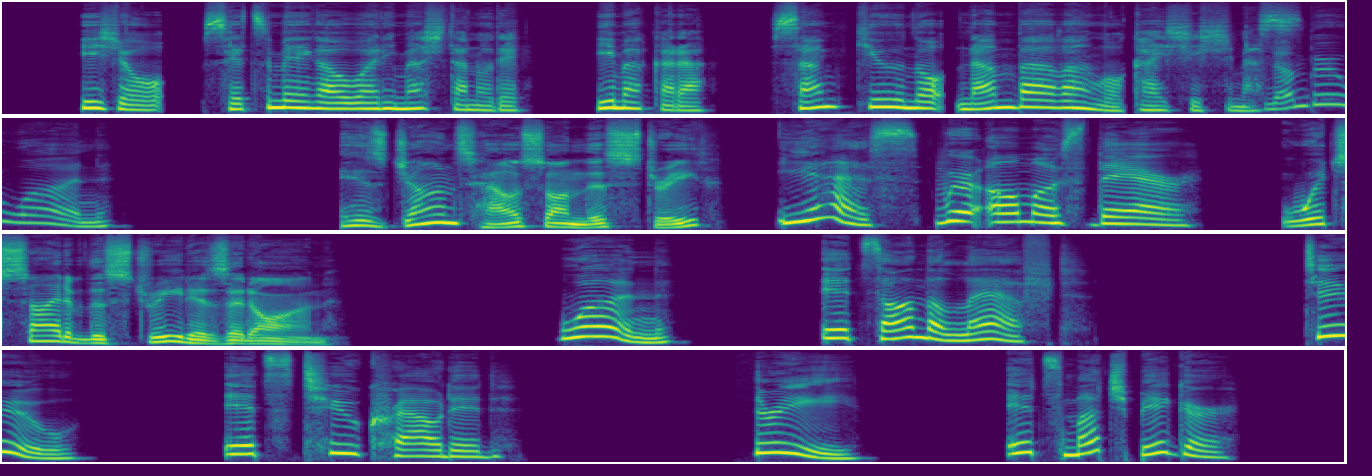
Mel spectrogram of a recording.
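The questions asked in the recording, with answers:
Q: Which side of the street is it on?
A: 1: It's on the left.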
